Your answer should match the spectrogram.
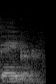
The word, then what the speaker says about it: Weber: in talking about economics and politics is Max Weber and Max Weber spelled with a W pronounced like a deed weber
